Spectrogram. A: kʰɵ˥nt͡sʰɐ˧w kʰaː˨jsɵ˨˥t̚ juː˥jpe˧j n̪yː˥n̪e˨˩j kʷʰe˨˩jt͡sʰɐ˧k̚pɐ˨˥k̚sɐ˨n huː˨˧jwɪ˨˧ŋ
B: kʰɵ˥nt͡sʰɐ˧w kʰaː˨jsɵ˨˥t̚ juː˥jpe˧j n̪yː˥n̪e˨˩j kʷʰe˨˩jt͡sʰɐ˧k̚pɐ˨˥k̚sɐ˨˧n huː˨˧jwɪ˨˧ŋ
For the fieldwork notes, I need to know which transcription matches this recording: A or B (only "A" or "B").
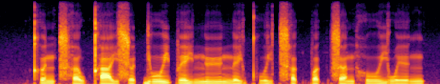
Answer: B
